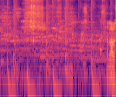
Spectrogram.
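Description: Background music with held tones and a steady beat.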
